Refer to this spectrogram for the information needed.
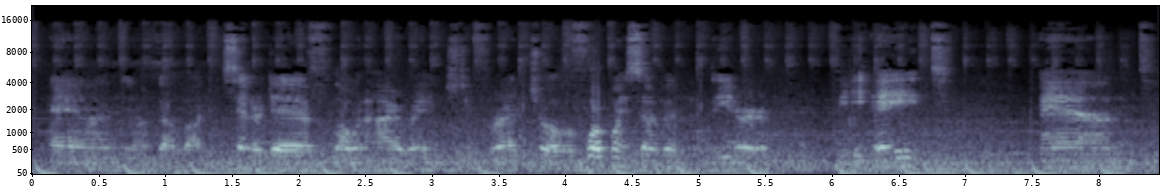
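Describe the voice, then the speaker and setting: A man speaks with clear music playing in the background. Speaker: travel vlogger. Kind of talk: casual vlog chat. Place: car. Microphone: camera far.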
